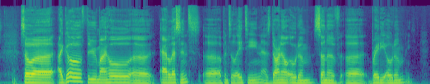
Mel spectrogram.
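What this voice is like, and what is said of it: Thick American accent. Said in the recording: “my accent, super thick American dude man accent. It is very American pie”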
